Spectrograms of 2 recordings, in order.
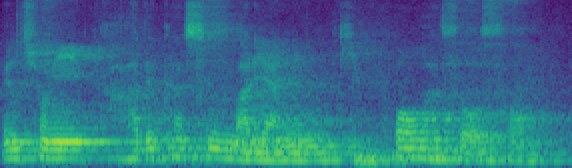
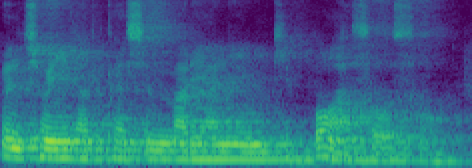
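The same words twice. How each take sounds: First: It is said slowly, with lively intonation. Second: It is said quickly, with little intonation. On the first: The words are dwelt on and meditated. The speaker calls it right. "천천히 하셔야 돼요. 좀 곡 씹으면서 영어 하듯이 인토네이션을 줘가지고요" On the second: The prayer is rushed through without reflection. The speaker calls it wrong. "이렇게 해요"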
